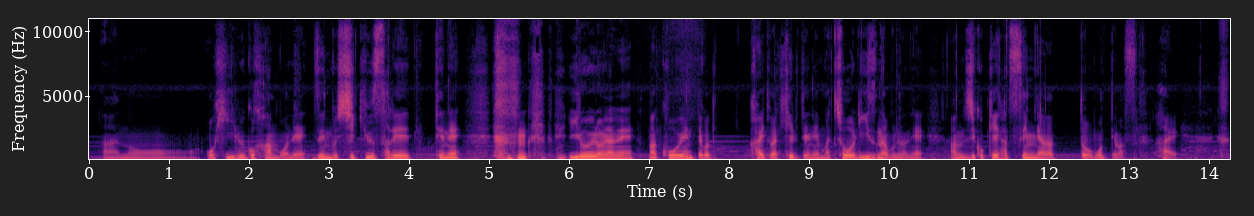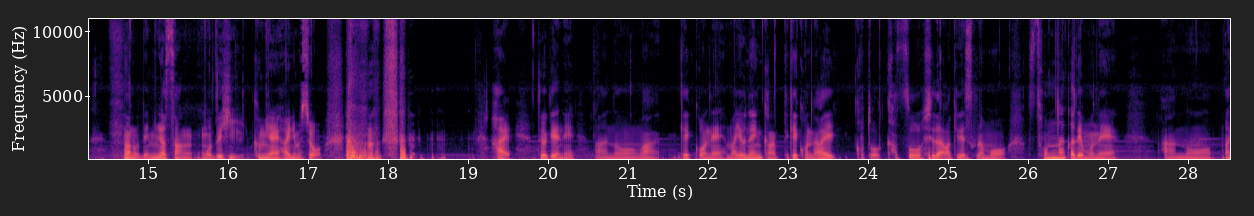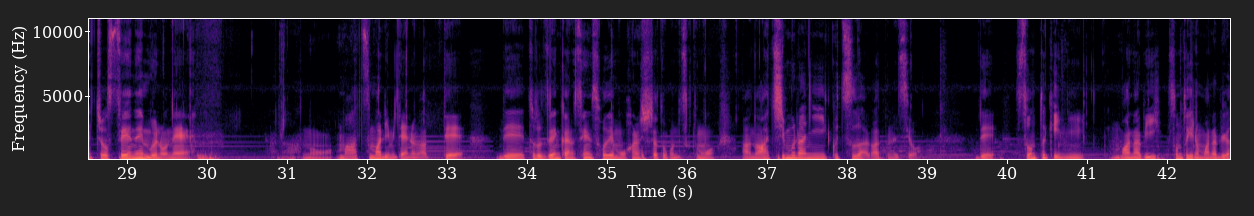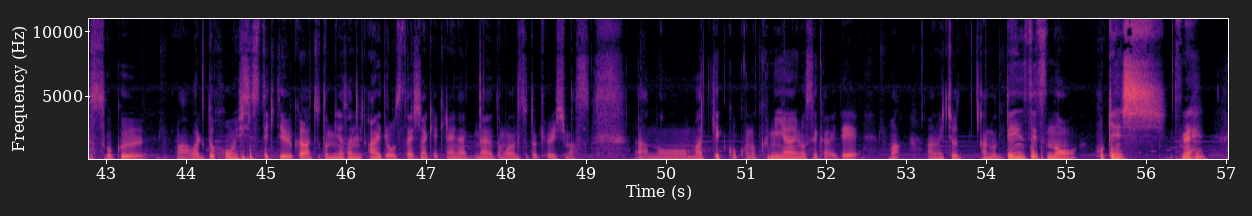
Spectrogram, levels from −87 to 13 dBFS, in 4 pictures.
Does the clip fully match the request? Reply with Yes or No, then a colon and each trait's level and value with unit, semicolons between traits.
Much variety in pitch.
Yes: wide, 5.8 semitones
